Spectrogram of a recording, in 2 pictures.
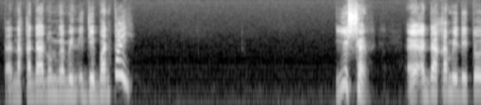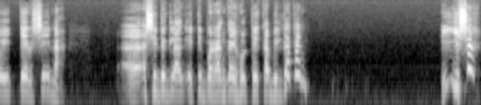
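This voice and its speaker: A man's voice: high voice, very animated, normal speed, pauses often, fairly bright tone, dry recording, studio quality, exaggerated voice. A man playing a bumbling, hesitant village captain and argumentative husband in a comedy radio drama. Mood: nervous, eager.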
